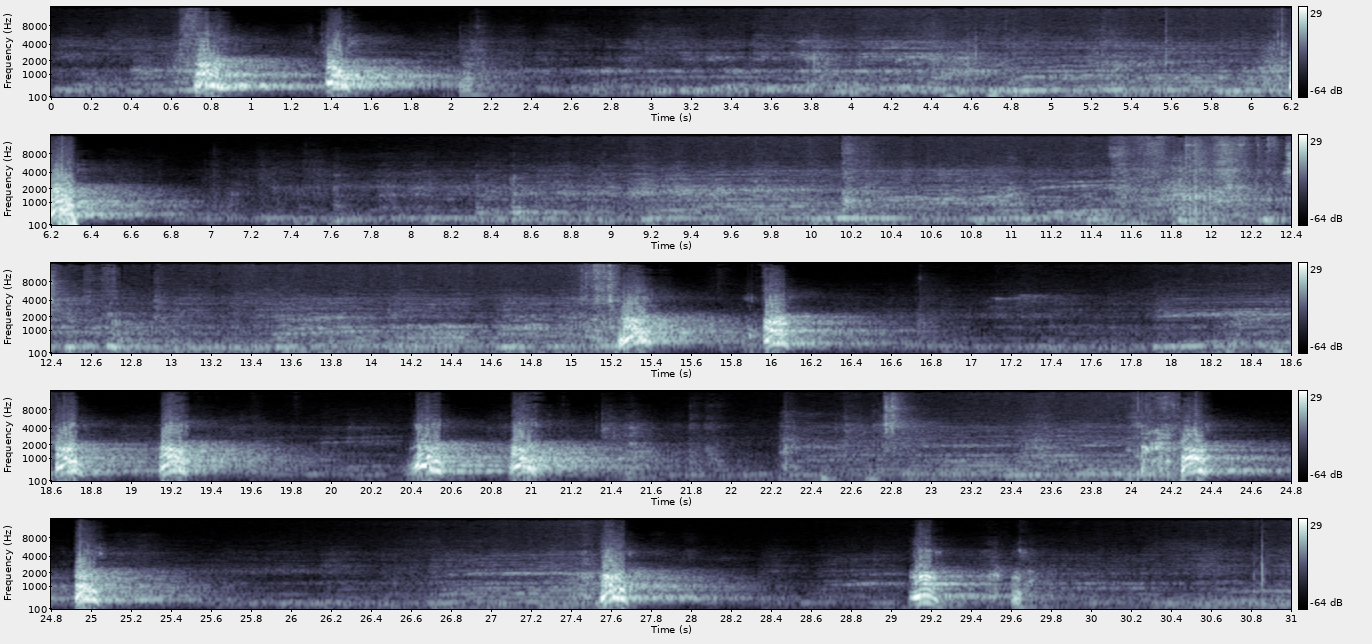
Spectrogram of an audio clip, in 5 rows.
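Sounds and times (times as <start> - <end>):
music playing: 0.0 - 31.0
dog barking: 0.7 - 2.2, 6.2 - 6.7, 15.2 - 16.6, 18.6 - 19.7, 20.4 - 21.6, 24.1 - 25.5, 27.5 - 28.1, 29.1 - 29.8.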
